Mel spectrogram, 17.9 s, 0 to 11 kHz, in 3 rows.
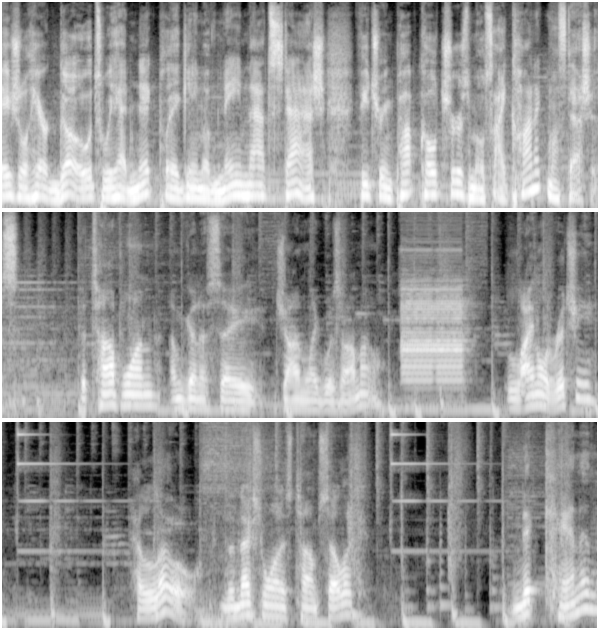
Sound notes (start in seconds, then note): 9.9 buzzer blares; 12.0 ding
